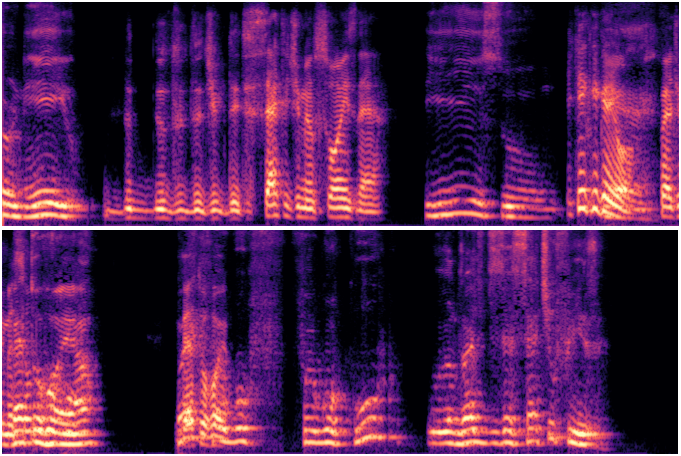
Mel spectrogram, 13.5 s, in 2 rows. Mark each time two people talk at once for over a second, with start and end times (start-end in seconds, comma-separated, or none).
6.0-7.6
